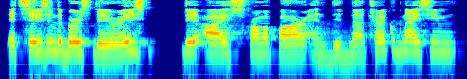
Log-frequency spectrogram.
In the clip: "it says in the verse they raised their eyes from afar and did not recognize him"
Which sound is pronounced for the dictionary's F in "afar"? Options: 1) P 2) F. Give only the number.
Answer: 1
